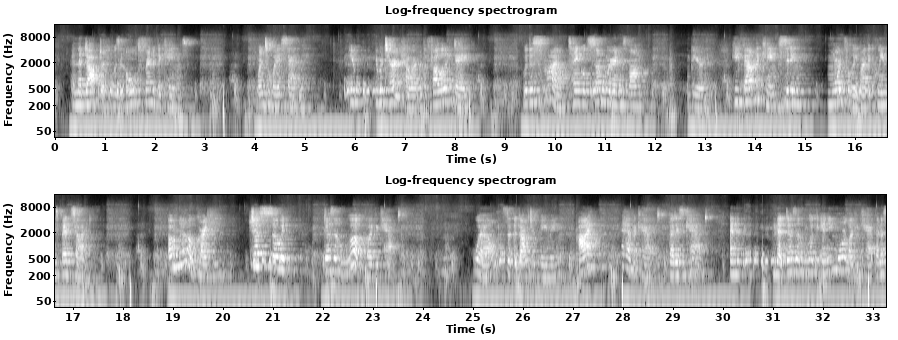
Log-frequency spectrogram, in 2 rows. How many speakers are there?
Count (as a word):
one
